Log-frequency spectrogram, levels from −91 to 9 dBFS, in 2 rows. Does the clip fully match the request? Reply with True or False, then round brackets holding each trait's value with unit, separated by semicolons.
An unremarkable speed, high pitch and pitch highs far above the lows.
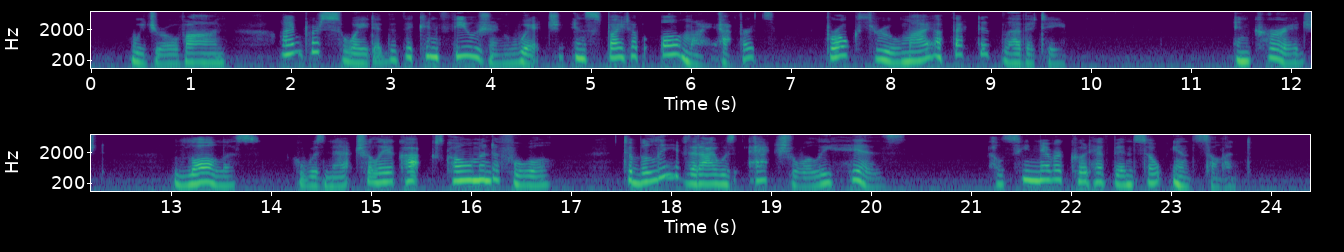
False (110 wpm; 200 Hz; 6.9 semitones)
